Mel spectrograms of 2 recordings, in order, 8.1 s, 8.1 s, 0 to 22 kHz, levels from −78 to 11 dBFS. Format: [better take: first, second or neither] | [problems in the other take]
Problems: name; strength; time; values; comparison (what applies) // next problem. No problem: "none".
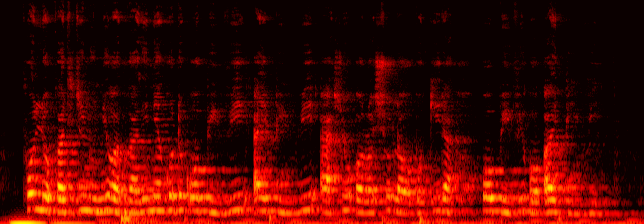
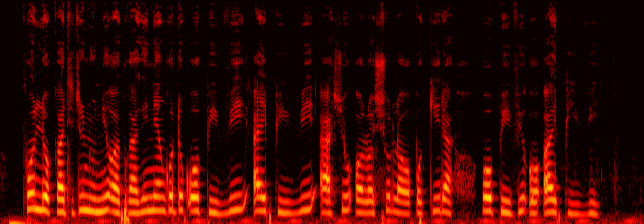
second | room echo; dies away in 1.1 s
